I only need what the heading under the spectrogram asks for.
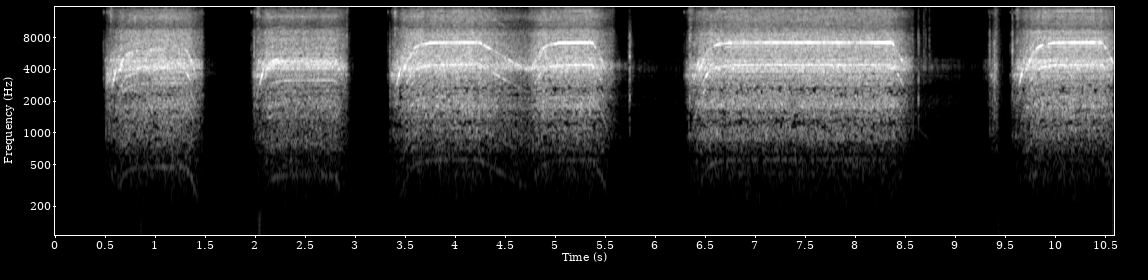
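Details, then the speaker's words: Parkside Performance X20V Team impact driver repaired with an AliExpress control board and adapter, trigger wires extended; short high whirring bursts, rising smoothly, winding down a touch slowly, no rattle or grinding; normal running. "L'arrêt n'est pas instantané, mais on s'en fout. Et elle dépote bien."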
